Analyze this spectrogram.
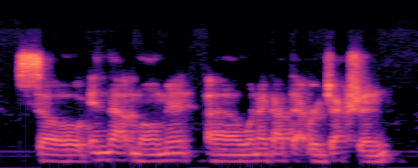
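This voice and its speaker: A man's voice over noticeable background noise. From US East Coast, Northern Virginia / DC area. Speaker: industrial designer. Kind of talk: casual interview.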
